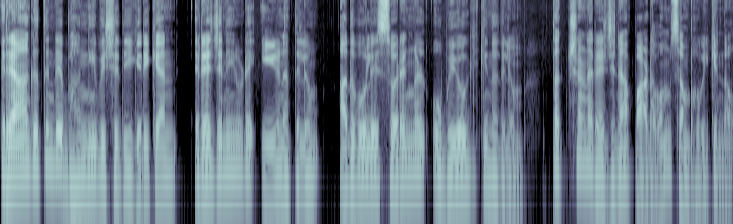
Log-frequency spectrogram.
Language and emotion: Malayalam, neutral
